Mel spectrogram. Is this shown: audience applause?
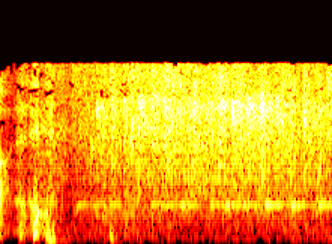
yes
